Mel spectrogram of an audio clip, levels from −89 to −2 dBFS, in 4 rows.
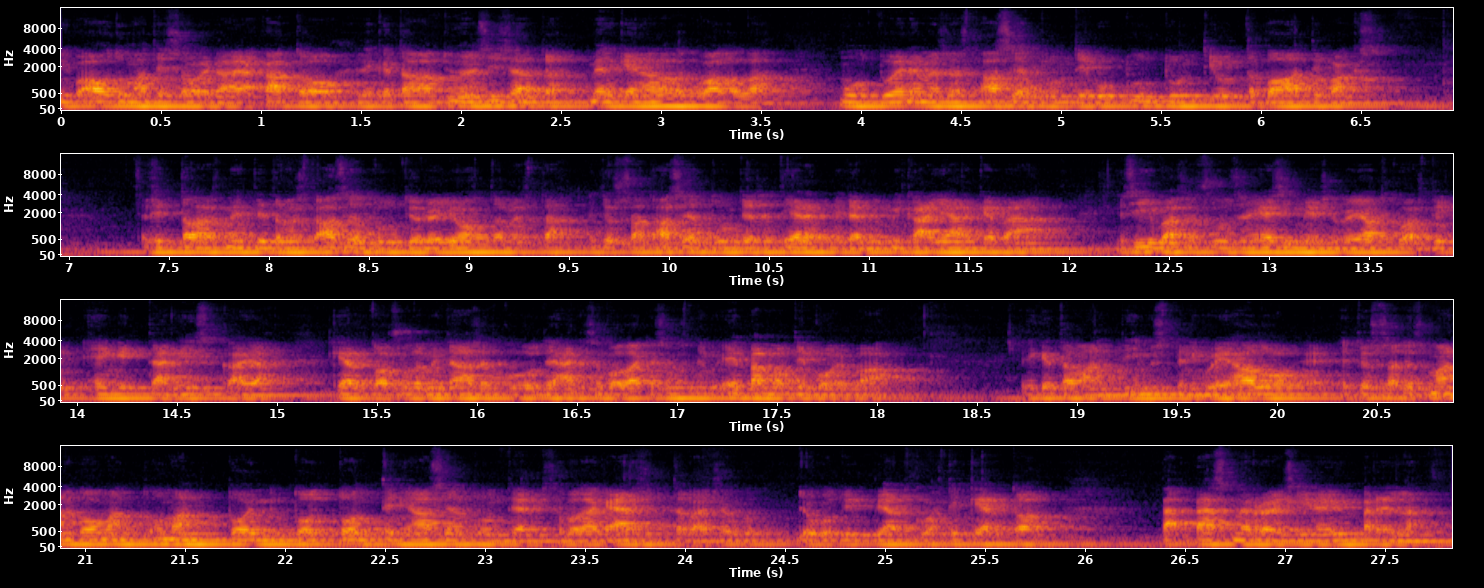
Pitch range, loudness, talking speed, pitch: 100-110 Hz, -26 LUFS, 190 wpm, 105 Hz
